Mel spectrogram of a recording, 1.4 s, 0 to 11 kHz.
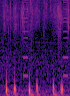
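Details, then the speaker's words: Rapid, regular soft thumping pulses of a fetal heartbeat, about 150 beats a minute, during a pregnancy scan in a dramatized film scene. "దడదడమని నా గుండె ఎలా కొట్టుకుంటుందో అది నీ హార్బిట్ కాదు కడుపులో నీ బిడ్డది అవునా"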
